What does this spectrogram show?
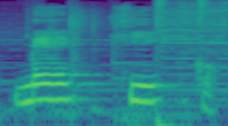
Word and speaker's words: México: a dividir esa palabra se divide en tres sílabas la primera sílaba acentuada entonces vamos a decir al niño que repita la palabra mexico siempre dándole énfasis al acento me pico méxico y le vamos a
